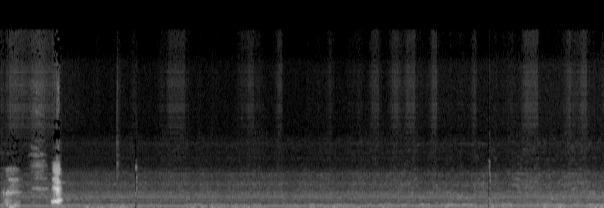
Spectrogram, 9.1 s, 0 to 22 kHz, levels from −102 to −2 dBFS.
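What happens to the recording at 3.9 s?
Nothing goes wrong at 3.9 s; the speech runs on intact through that moment with no dropout, click or distortion.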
